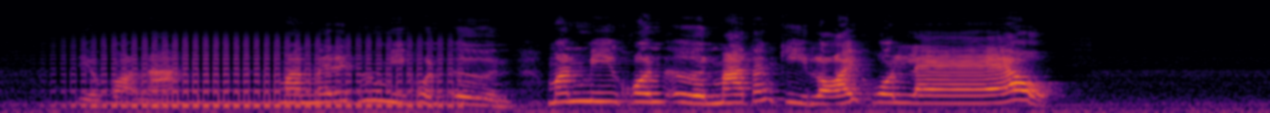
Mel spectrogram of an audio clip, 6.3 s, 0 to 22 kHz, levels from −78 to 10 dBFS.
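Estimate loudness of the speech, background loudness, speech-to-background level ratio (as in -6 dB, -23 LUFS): -23.5 LUFS, -32.5 LUFS, 9.0 dB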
